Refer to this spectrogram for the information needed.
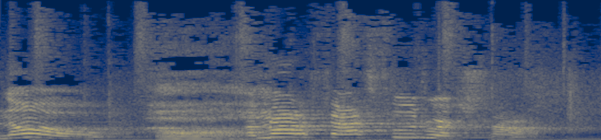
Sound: groans

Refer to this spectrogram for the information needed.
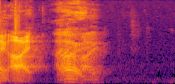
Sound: multiple voices

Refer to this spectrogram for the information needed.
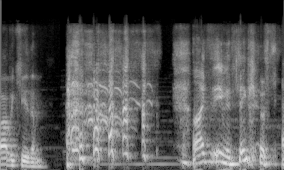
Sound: laughing

